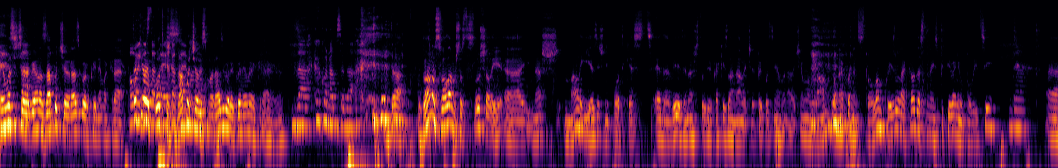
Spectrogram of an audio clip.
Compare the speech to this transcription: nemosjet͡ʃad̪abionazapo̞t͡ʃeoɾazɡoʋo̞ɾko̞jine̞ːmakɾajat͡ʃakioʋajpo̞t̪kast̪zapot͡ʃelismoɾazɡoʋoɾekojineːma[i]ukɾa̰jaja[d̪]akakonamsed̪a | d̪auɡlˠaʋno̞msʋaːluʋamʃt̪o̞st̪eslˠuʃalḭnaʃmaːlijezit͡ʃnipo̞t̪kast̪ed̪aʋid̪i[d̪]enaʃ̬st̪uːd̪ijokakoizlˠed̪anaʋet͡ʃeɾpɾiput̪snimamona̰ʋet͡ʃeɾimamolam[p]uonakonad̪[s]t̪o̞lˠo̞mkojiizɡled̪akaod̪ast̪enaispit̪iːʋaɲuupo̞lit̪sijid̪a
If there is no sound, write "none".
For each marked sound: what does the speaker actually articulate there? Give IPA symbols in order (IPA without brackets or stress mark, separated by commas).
j, d̪, t̪, p, s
